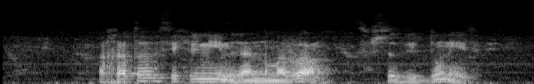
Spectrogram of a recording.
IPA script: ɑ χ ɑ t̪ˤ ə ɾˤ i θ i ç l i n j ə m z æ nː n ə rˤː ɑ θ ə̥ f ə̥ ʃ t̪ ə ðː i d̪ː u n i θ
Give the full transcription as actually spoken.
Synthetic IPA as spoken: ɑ χ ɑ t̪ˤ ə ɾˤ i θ i ç l i n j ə m ð æ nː m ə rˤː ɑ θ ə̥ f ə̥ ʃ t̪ ə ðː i d̪ː u n i θ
